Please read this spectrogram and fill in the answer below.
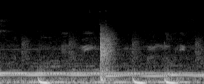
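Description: Background electronic music: a steady held synth note over deep booming bass-drum hits that drop in pitch, with a sharp bright hit about every second and a quarter.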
